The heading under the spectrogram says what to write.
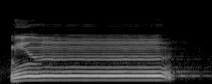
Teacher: مع الأول، فاللسان أسبق من الشفتين، فحينما يرتفع اللسان يتحول الصوت إلى نون مخفاة، من، حتى وإن كنت قد أطبقت شفتيك، من، أيضا هذه نون.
